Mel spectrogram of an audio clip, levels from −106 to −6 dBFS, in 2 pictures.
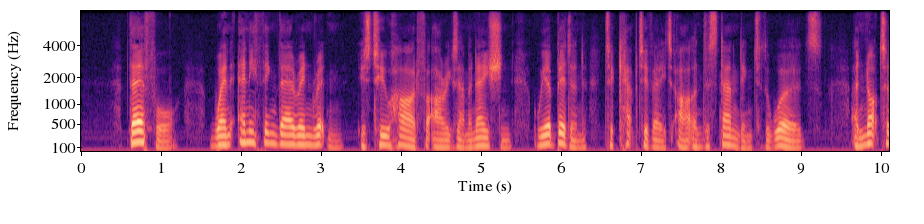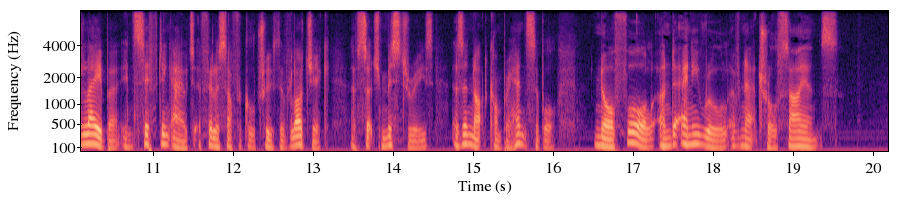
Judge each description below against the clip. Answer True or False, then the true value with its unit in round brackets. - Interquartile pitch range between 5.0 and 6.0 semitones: True (5.6 semitones)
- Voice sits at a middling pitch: False (120 Hz)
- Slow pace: False (145 wpm)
